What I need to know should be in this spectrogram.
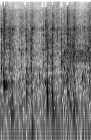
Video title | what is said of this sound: Professor M’s Art and Science Lab - Kitchen Chemistry; making butter | that sloshing sound is really starting to go away and it has more of like lumpy lumpy lumpy sound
